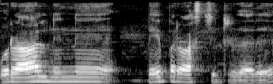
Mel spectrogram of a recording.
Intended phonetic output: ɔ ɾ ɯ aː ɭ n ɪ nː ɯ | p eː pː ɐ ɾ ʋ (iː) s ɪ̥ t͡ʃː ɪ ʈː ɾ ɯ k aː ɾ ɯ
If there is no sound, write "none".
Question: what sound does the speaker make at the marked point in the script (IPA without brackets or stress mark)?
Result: aː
